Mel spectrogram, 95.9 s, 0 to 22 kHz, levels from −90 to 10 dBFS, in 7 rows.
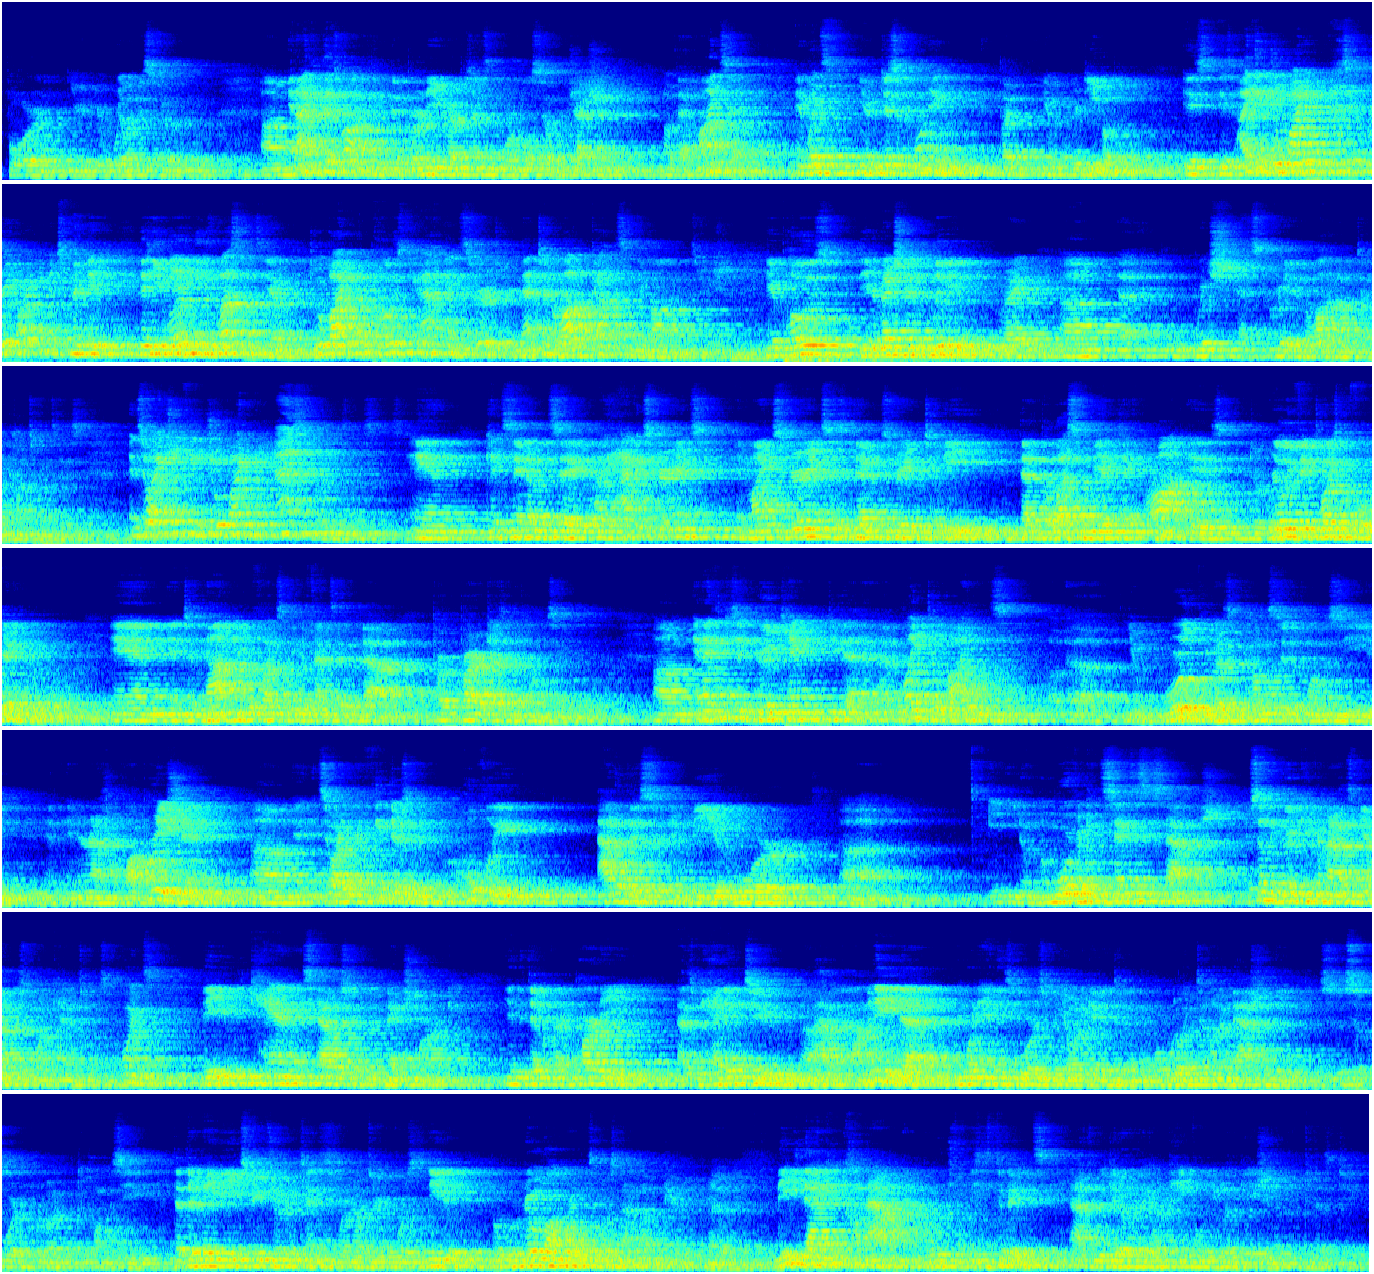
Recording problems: room echo; strong; dies away in 3 s
off-mic speech; far

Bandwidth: 15 kHz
